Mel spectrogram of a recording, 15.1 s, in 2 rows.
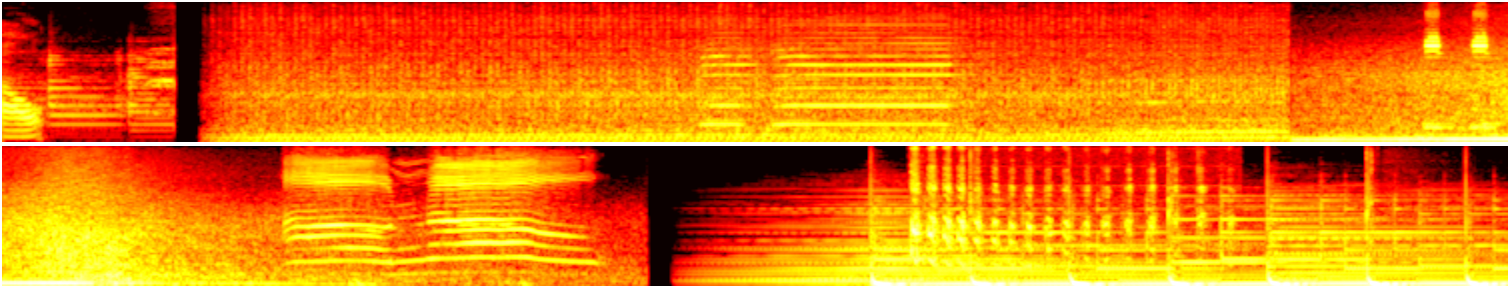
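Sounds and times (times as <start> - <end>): vehicle engine running: 1.0 - 7.9
car horn honking: 3.4 - 5.1, 7.0 - 8.0.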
